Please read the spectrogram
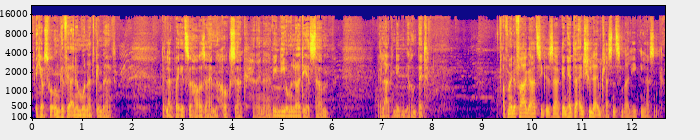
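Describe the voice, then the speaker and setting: An actor playing a defensive, rueful middle-aged headmaster in a radio crime drama, speaking haltingly. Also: male voice, a bass voice, expressive, vocal fry, fairly bright tone, a little hiss or hum, full character voice. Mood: confessing. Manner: halting, agitated, confessional. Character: defensive, rueful ageing male school headmaster having confessed an affair.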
